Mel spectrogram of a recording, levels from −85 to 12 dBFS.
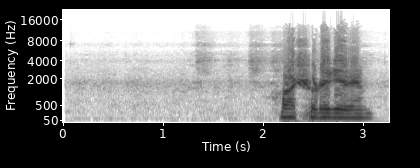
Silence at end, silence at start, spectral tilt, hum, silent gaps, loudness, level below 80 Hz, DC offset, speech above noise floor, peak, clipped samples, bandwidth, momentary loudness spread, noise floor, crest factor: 0.15 s; 1.9 s; -4.5 dB/octave; none; none; -8 LUFS; -46 dBFS; under 0.1%; 36 dB; 0 dBFS; under 0.1%; 14.5 kHz; 21 LU; -45 dBFS; 14 dB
